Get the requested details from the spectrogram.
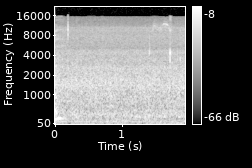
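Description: A pen scratches across paper.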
